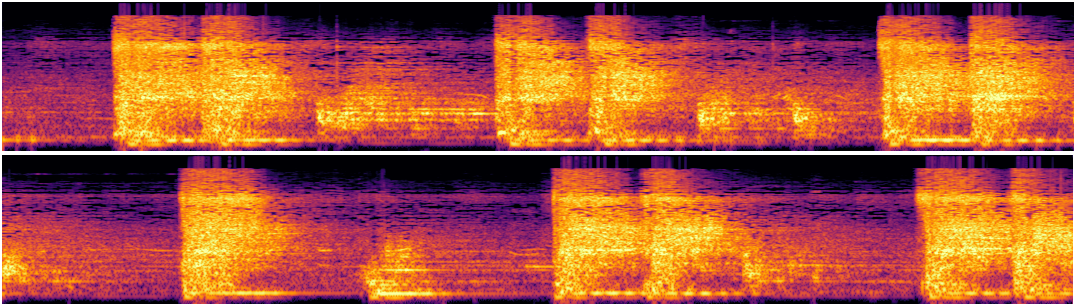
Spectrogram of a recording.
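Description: A group of hand cymbals clashed together in unison in a steady processional rhythm. The crashes come in pairs about half a second apart, a pair roughly every two seconds, each one ringing on briefly.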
